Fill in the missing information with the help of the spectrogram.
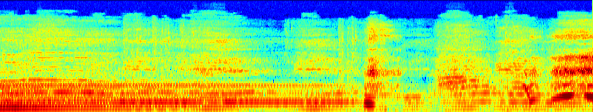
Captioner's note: laughs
